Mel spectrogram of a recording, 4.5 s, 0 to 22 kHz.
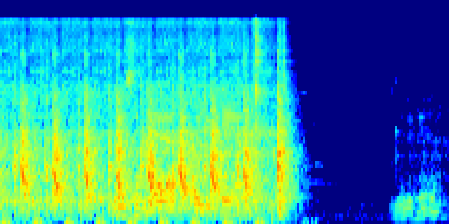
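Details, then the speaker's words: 1988 Yamaha Terrapro 4-wheeler cranked on a jump box showing 12 volts; sluggish cranking at about three strokes a second then stops dead, possible sputter; starter suspected too weak, possibly partly the jump box. "I think what we're going to do guys that starter I think it's not tur it over fast enough first of all could be partly our jump back but our jump box is showing 12 volts which should Wing the sucker over real quick"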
